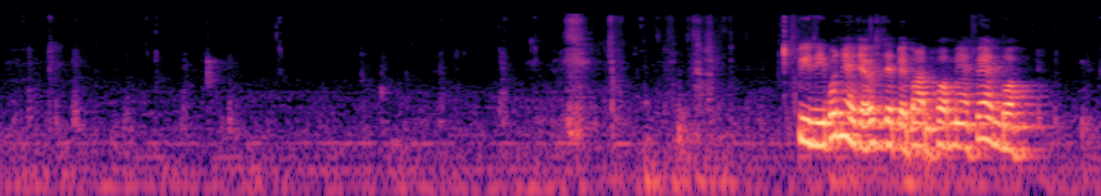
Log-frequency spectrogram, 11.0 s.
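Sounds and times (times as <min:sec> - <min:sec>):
faint chewing: 0:00.0 - 0:08.1, 0:10.3 - 0:11.0.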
